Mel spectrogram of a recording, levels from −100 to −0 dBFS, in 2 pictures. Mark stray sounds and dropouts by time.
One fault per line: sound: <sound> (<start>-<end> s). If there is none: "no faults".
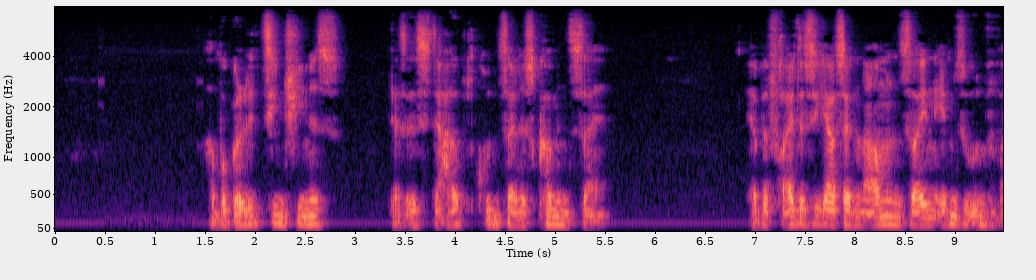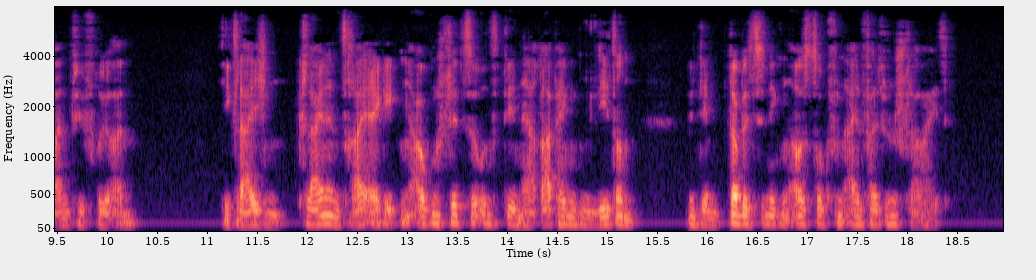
no faults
